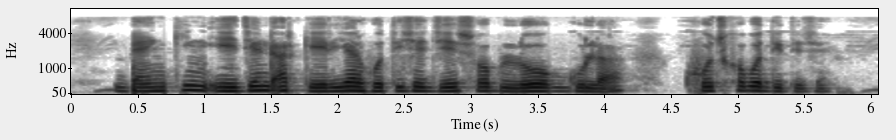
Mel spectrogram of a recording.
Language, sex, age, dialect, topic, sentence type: Bengali, male, 18-24, Western, banking, statement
